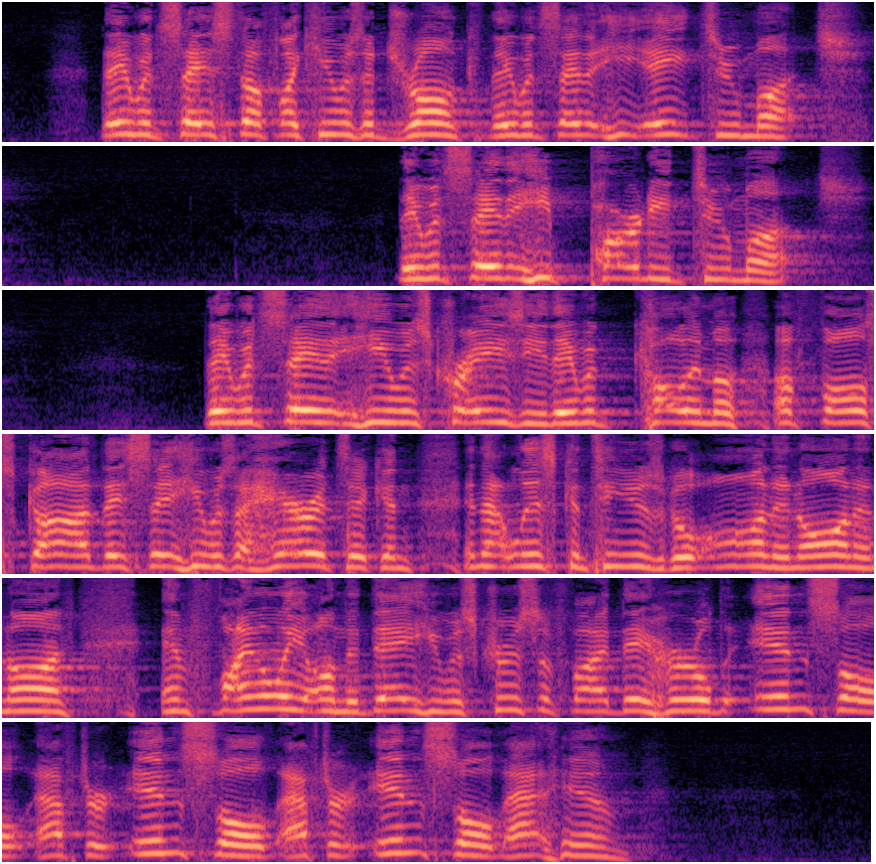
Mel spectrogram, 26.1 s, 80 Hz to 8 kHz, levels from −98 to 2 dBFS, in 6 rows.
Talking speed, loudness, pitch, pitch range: 170 wpm, -19 LUFS, 230 Hz, 210-245 Hz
